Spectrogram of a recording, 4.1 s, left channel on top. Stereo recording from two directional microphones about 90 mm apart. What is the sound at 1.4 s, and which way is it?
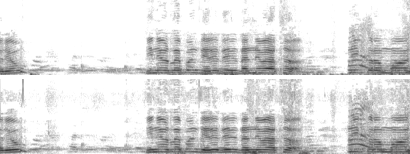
A man's voice, 30° left (ahead or behind).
